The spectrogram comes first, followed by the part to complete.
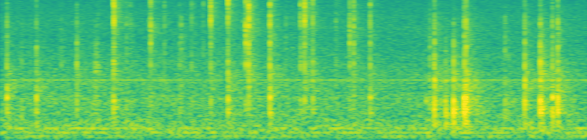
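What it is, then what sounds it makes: Aluminum laptop lid. The closed silver aluminum lid of a laptop, a flat, thin, hollow-backed metal shell, is tapped with the tips of long bare natural nails of both hands. The result is a quiet, irregular patter of sharp, bright clicks that die away almost instantly, over a faint low hum.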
